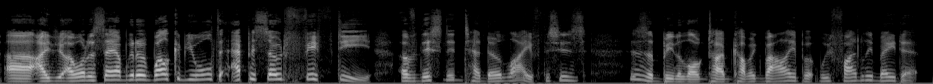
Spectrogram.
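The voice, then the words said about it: Congested, blocked-nose sick voice. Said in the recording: “I have some tissue up my nose ... The sound of your voice sounds like you have tissue up your nose. ... I'm a little bit sick, I'm a little bit dreary”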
